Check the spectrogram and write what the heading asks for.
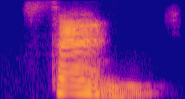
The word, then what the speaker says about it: sandwich: sandwich sandwich sandwich sandwich remember yeah with the shoot okay no shoe it's chew okay sandwich uh-huh sandwich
